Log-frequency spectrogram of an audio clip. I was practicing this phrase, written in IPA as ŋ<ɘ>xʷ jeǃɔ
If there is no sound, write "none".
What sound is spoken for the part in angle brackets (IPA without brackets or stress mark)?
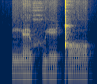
ɛ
